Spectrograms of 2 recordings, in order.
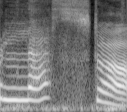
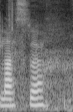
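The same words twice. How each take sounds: First: The word is said slowly and drawn out. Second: The word is said short and clipped. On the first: An outsider finally understands the town name. "the most drawn out way I've ever heard the town said ever" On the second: A local says the town name naturally. "I'd said Leicester with a Leicester accent"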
